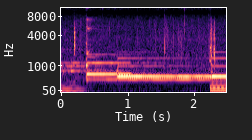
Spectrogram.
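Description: Background music: soft held notes, with a new note struck about half a second in and another just before one second.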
